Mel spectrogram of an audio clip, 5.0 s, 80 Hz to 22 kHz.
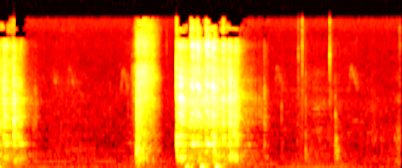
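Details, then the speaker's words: GY6 scooter cranked through a newly wired alarm remote start with the key on and the kill switch off: short bursts of starter cranking with quick chugs, never catching; the kill switch prevented starting, though compression was first suspected. "Okay, let's do this again. This is probably the compression issue."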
